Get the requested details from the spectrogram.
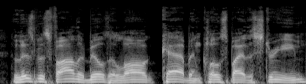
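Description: At a moderate pace and medium pitch, a man with an unremarkable speaking voice shows ordinary pitch variation on a very clean recording with a silent background. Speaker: audiobook narrator. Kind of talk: scripted storytelling narration, reading a novel excerpt aloud with character voices. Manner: warm, gentle, expressive.

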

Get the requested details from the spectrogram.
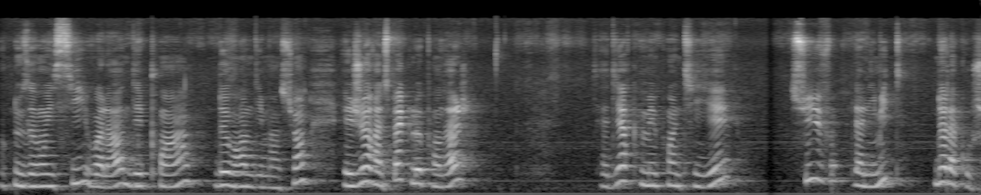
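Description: A woman with a fairly high pitch and a dark, mellow, somewhat breathy tone speaks at a fairly slow pace with ordinary pitch variation. Her long, frequent pauses come through audible room echo. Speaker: university geology lecturer. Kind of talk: tutorial. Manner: clear, measured explanation.

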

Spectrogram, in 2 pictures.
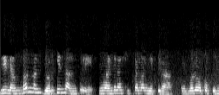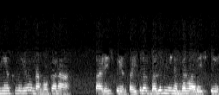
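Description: A woman speaks in an ordinary speaking voice. Her pitch sits fairly high, with fairly even intonation. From Telangana, Karimnagar district; Telangana. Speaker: caller. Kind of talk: phone conversation. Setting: phone call. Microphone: voice breaking up on the line; phone line.

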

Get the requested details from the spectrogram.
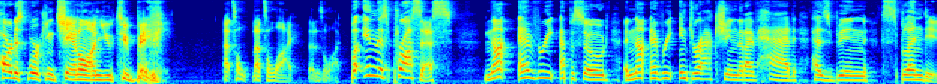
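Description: Against a quiet background, a man speaks at a fairly slow pace with lively intonation and big swings in loudness. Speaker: watch channel host. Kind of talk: casual vlog chat. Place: home room. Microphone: studio mic.

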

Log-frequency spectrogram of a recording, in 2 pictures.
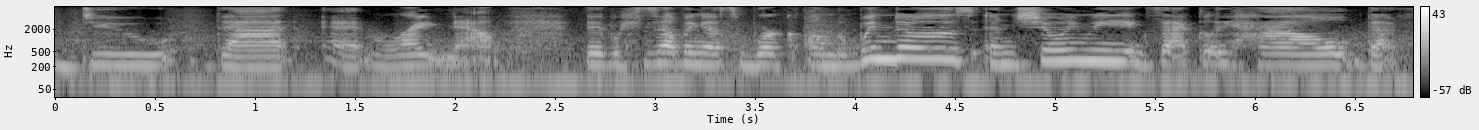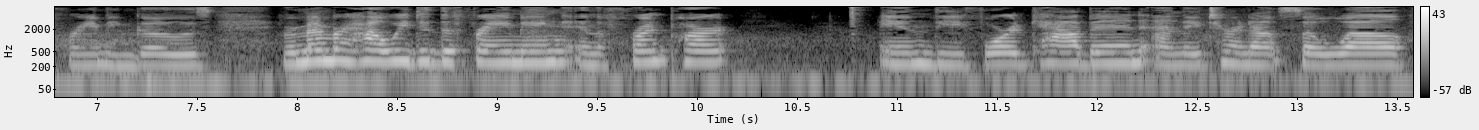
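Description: The woman keeps a moderate pace while light background noise is heard. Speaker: boat restorer vlogger. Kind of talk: casual vlog chat. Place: boat. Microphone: phone near.

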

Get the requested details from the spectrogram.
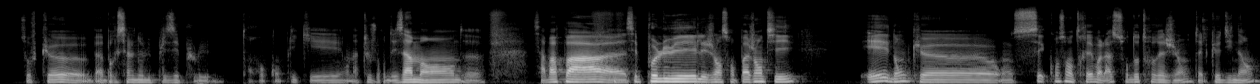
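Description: A man speaks at a very slow pace with a fairly low pitch and ordinary pitch variation. His loudness swings widely against a quiet background. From Flanders, Belgium (Zaventem); Flanders, Belgium. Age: 30s. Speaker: real estate investor and conference interpreter; podcast guest. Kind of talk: interview. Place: studio. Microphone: studio mic.

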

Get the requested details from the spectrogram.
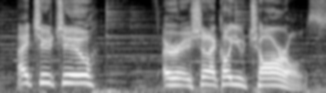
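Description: There is faint music in the background. A man speaks in a dry sound with no echo. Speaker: gaming streamer. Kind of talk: gameplay commentary. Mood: joking, playful.

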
